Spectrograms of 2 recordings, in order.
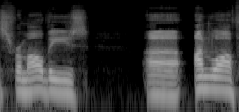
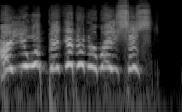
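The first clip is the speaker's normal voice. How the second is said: put-on prepubescent boy voice, higher pitch. Acting out a pimply-faced barista talking race with customers: imitating a kid who hasn't hit puberty. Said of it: "as you can tell by my voice".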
